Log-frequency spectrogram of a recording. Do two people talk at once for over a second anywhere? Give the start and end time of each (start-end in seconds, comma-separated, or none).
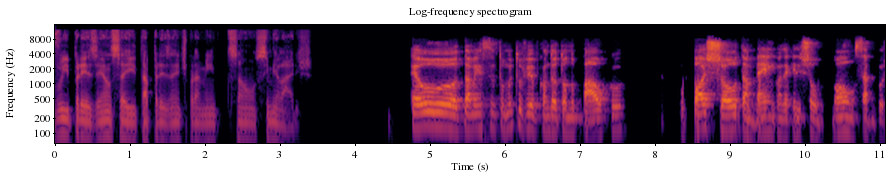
none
